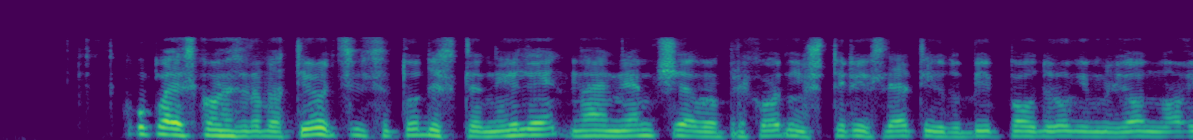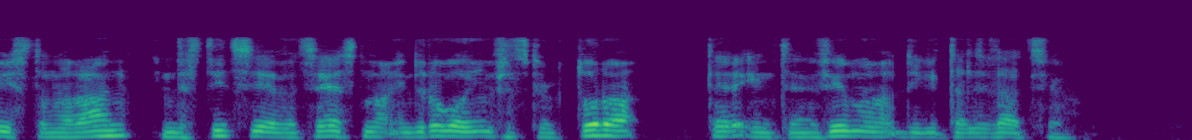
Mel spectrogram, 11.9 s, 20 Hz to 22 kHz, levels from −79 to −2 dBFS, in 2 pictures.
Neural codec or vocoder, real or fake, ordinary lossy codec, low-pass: codec, 16 kHz, 4 kbps, FreqCodec, smaller model; fake; none; 7.2 kHz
